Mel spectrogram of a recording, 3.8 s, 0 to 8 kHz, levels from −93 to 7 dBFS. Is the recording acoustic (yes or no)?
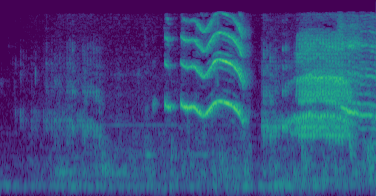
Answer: yes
